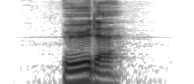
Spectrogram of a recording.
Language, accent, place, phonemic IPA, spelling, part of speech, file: German, Germany, Berlin, /ˈʔøːdə/, öde, adjective, De-öde.ogg
- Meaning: 1. empty, bare, barren, bleak, desolate, deserted 2. tedious, dull, dreary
